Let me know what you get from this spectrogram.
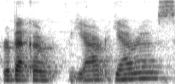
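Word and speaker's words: Rebecca Yarros: Rebecca Yaros, is that how you say her name?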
